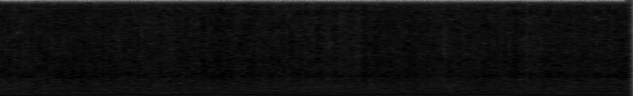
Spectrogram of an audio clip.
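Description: Small propeller motors hum steadily close by.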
